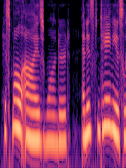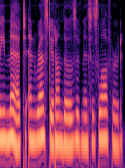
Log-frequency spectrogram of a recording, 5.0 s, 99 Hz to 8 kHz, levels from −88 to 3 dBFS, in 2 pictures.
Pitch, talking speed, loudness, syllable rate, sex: 215 Hz, 165 wpm, -15 LUFS, 4.9 syllables/s, female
